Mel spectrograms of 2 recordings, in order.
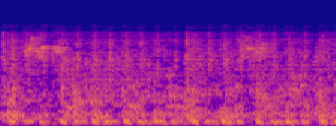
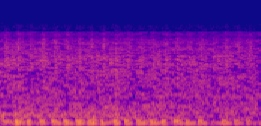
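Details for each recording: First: Yamaha Jupiter MX that starts then dies; small single chugging at roughly four beats a second, slightly uneven; stalls from fuel starvation, flattened fuel vacuum hose cutting carburetor feed. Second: Yamaha Jupiter MX that started then died, after fixing a pinched, heat-damaged vacuum hose to the carburetor: quiet steady low putter, even firing, no hunting; normal idle.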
